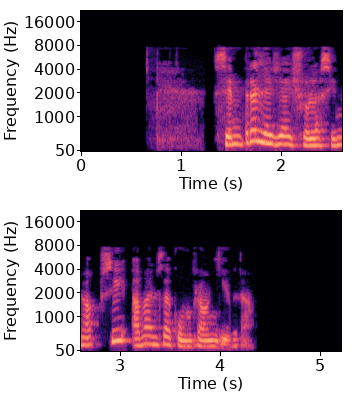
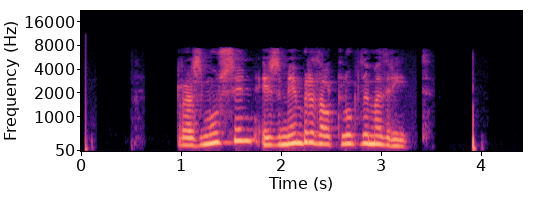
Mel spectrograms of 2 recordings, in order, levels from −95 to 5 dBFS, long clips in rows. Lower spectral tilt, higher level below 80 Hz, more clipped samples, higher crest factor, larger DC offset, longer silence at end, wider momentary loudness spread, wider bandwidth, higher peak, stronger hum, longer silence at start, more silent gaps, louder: second, -4.5 dB/octave vs -6 dB/octave; second, -60 dBFS vs -52 dBFS; neither; about the same, 18 dB vs 14 dB; neither; first, 0.9 s vs 0.5 s; about the same, 19 LU vs 17 LU; about the same, 8 kHz vs 7.6 kHz; about the same, -2 dBFS vs -2 dBFS; neither; second, 0.75 s vs 0.95 s; first, 1.25-1.31 s vs none; second, -17 LUFS vs -14 LUFS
